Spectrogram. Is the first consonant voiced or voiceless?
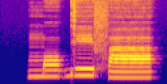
voiced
